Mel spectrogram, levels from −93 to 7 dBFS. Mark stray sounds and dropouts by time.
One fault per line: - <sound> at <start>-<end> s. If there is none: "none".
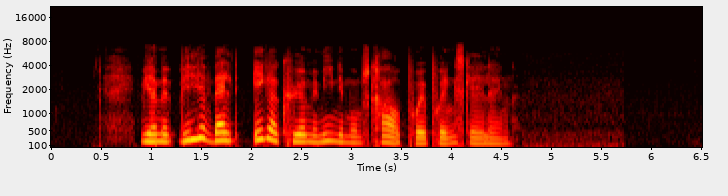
none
